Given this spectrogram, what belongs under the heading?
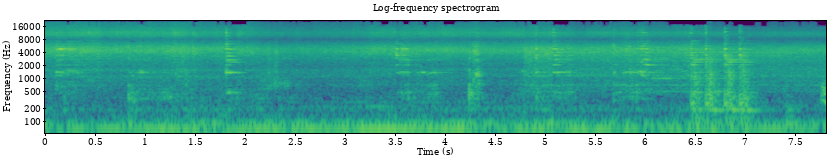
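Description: An egg curry mixture with netthallu (dried anchovies) stirred in a pan, soft scraping and spoon clinks over a continuous hiss of sizzling, with a flurry of quicker scrapes near the end.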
